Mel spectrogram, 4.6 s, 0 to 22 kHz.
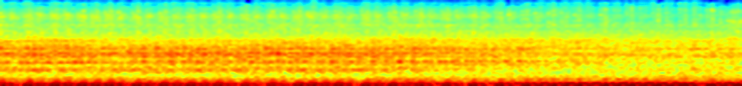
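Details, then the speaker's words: Honda CX500 twin, warm, first start after carb clean/rebuild and bench sync, idle screw set to about 1000 rpm: deep steady burble, holds even idle without choke; earlier choke-only idle and warm white smoke now gone. "previously i could not get it to idle without the choke on and when it got warm it would skew a ton of white smoke so both those problems seem to be gone now"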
